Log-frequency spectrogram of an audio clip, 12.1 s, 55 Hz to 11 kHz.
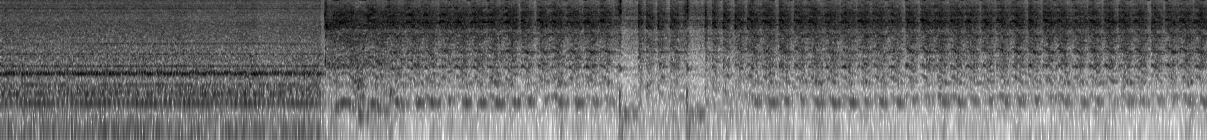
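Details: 1992 Chevrolet Silverado, 5-speed, turbocharged 5.3 LS swap: steady cranking rhythm that never catches; fuel pump on and fuel present, plugs suspected fouled with fuel from over-fuelling, so it won't fire.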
